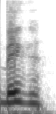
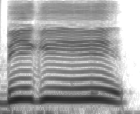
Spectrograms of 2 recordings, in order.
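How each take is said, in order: First: The word ends cleanly on the final consonant. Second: An extra vowel is added after the final consonant. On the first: The speaker calls it right. "एक बार में बोलो ना बिग" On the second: The speaker calls it wrong. "बिगी नहीं बोलना"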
